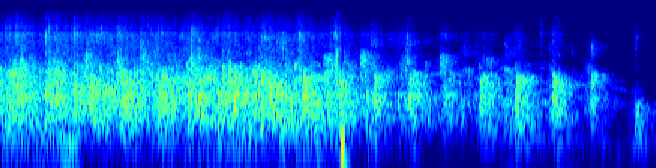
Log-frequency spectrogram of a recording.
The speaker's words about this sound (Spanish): Den un aplauso al Señor, por favor, en esta noche.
